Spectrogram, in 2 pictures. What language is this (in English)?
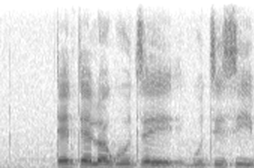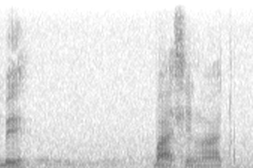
Swati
